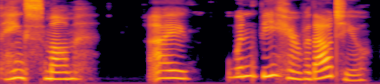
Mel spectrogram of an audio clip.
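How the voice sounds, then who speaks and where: A woman's voice: sits high, slow, dry recording, clean studio sound, pitched above the performer's own voice. A woman voicing an earnest, slightly sheepish grown daughter in an audiobook story. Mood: happy. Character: earnest young transgender woman, a teacher, confiding in mother.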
